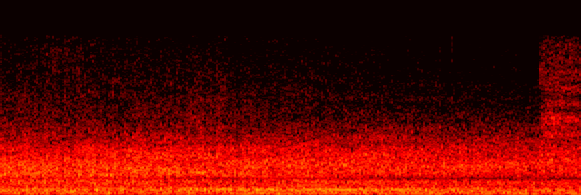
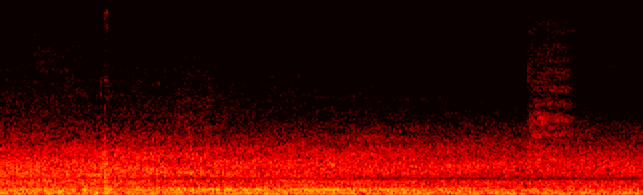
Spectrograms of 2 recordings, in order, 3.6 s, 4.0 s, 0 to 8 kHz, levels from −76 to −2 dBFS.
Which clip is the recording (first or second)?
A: second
